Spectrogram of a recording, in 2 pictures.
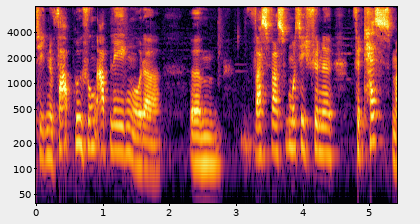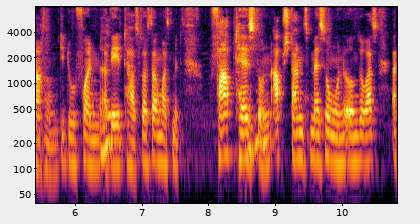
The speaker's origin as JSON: {"language": "German", "country": "Germany", "lives_now": "Thailand", "said": "muss ich mir einen Helm aus Deutschland mitbringen, aus meiner Heimat mitbringen oder gibt es hier in Thailand gute Helme?"}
